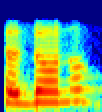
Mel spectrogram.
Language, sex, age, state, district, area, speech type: Hindi, female, 45-60, Uttar Pradesh, Azamgarh, rural, conversation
